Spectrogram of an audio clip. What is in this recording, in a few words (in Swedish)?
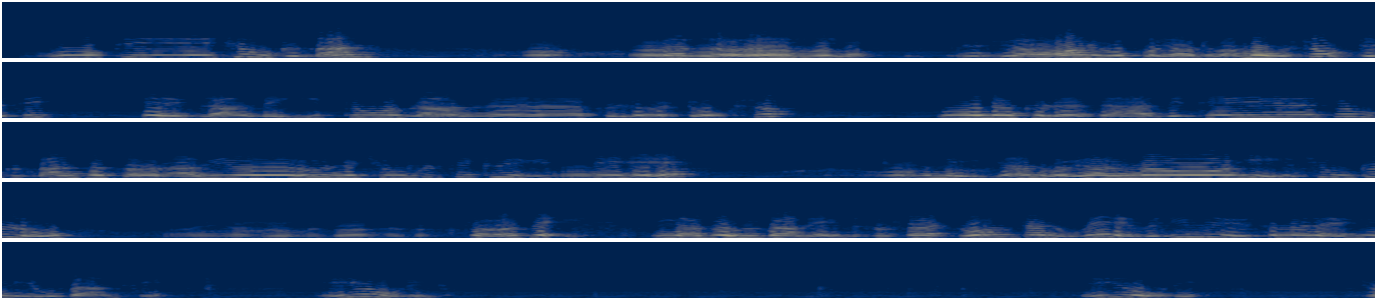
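Ventlinge Öland, dialekter; Folkminnen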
